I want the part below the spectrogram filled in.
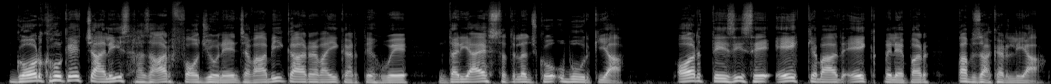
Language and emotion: Urdu, neutral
